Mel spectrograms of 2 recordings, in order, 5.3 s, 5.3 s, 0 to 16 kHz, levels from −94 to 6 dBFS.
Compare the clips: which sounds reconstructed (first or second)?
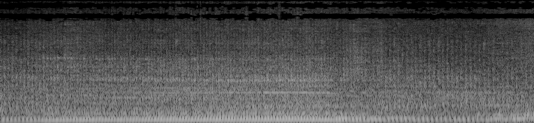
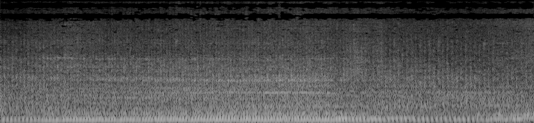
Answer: second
